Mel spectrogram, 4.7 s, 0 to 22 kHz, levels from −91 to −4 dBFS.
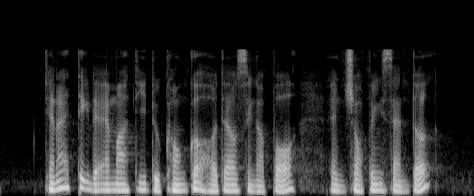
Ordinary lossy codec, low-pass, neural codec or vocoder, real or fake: none; none; none; real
